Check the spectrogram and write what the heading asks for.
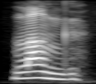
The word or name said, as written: lung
